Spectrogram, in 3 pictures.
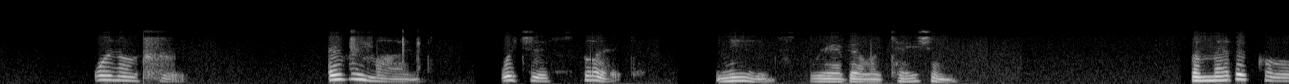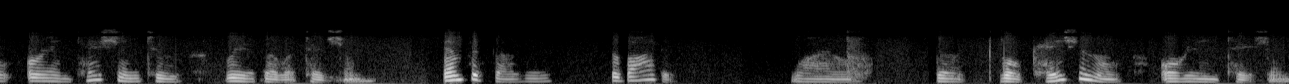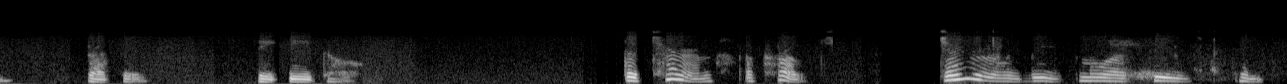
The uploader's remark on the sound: ACIM Daily Conference Call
